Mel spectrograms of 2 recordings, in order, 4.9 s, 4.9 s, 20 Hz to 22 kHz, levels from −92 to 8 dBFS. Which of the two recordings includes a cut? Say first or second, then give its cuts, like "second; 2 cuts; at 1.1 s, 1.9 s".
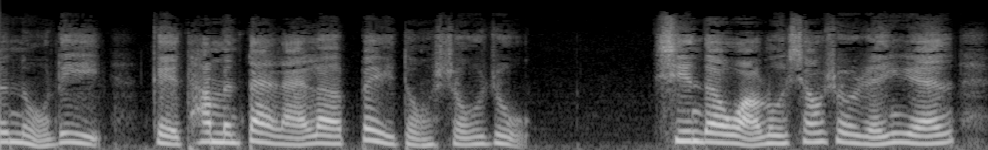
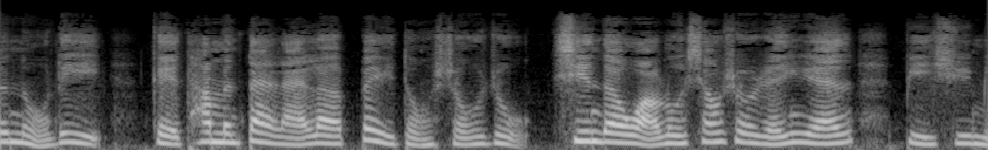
second; 1 cut; at 2.7 s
